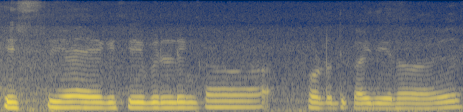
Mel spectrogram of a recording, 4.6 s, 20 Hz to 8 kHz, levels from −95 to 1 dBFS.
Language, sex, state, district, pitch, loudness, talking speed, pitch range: Hindi, male, Haryana, Rohtak, 145 Hz, -16 LUFS, 130 wpm, 135-155 Hz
